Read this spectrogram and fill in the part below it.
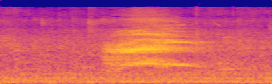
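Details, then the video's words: Single hoarse, drawn-out caw from a crow, rising and then fading over about half a second, against faint background noise. "Burung Gagak Pencalang Gacor"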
